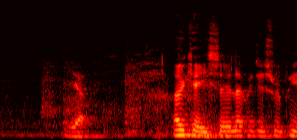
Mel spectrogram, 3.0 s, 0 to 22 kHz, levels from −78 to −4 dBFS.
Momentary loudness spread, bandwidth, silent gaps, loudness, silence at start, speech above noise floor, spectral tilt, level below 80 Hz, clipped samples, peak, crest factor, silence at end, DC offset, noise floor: 20 LU; 16.5 kHz; none; -38 LUFS; 0 s; 22 dB; -5.5 dB/octave; -82 dBFS; under 0.1%; -18 dBFS; 22 dB; 0 s; under 0.1%; -59 dBFS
